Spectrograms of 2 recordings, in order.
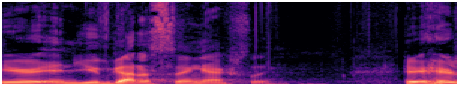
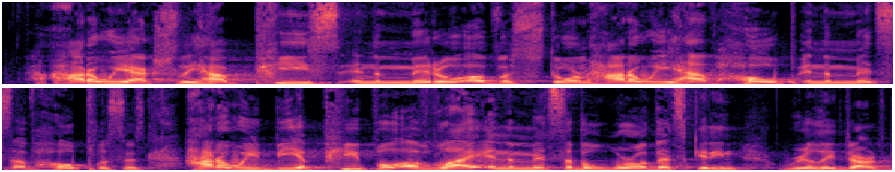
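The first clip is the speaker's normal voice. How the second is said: high, raised sermon delivery; impassioned preaching; 6 semitones higher, 3 dB louder than usual. Real, not acted. Preacher asking how to have hope in the storm, impassioned preaching. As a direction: build to urgent, ringing questions.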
